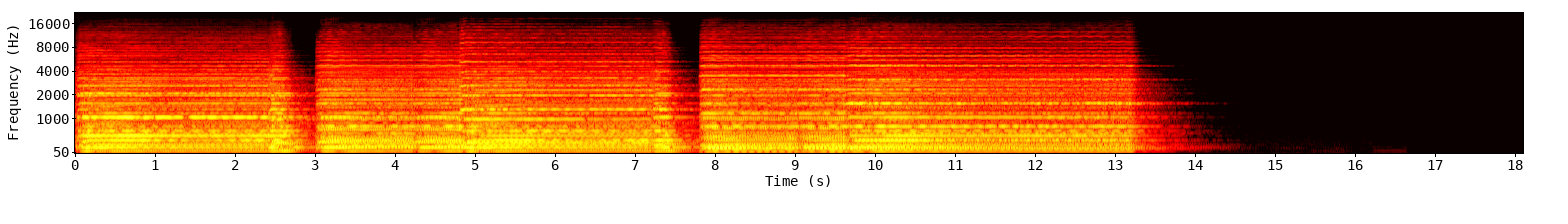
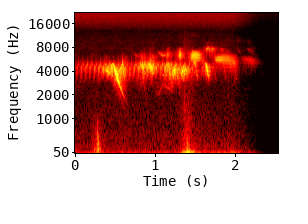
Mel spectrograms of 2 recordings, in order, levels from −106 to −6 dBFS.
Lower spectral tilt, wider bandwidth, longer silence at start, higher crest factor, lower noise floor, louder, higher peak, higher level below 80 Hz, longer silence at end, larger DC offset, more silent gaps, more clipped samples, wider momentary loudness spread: first, -5.5 dB/octave vs 1.5 dB/octave; second, 14 kHz vs over 20 kHz; second, 0 s vs 0.15 s; second, 16 dB vs 22 dB; first, under -90 dBFS vs -67 dBFS; about the same, -30 LUFS vs -30 LUFS; about the same, -14 dBFS vs -14 dBFS; second, -64 dBFS vs -50 dBFS; first, 4.6 s vs 0.5 s; neither; neither; neither; second, 7 LU vs 16 LU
